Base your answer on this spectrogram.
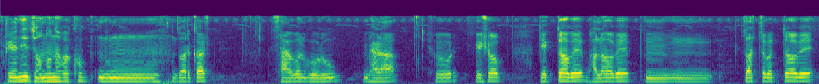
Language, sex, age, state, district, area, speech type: Bengali, male, 18-30, West Bengal, Uttar Dinajpur, urban, spontaneous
